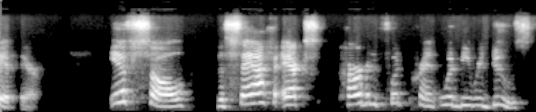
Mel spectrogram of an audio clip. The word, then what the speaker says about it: SAF: is sustainable aviation fuel abbreviated as saf and pronounced saf hence the project named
